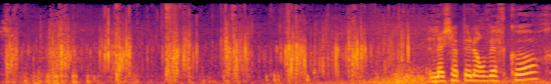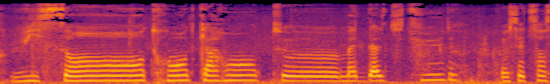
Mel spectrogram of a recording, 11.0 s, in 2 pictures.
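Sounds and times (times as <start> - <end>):
footsteps on a walk through La Chapelle-en-Vercors: 0.0 - 5.6, 9.3 - 10.9
speech: 4.3 - 10.9.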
